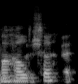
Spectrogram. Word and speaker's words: Berhalter: Greg Berhalter, if that's how you pronounce his name. Berhalter. That's it.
